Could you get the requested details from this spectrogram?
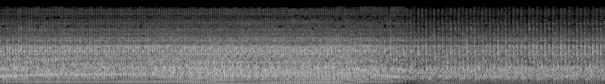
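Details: Ford Kuga MK2 180PS petrol engine revved gently up to 1600 rpm with a busy metallic rattle riding over it, then settling back toward idle: engine rattle when revving.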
